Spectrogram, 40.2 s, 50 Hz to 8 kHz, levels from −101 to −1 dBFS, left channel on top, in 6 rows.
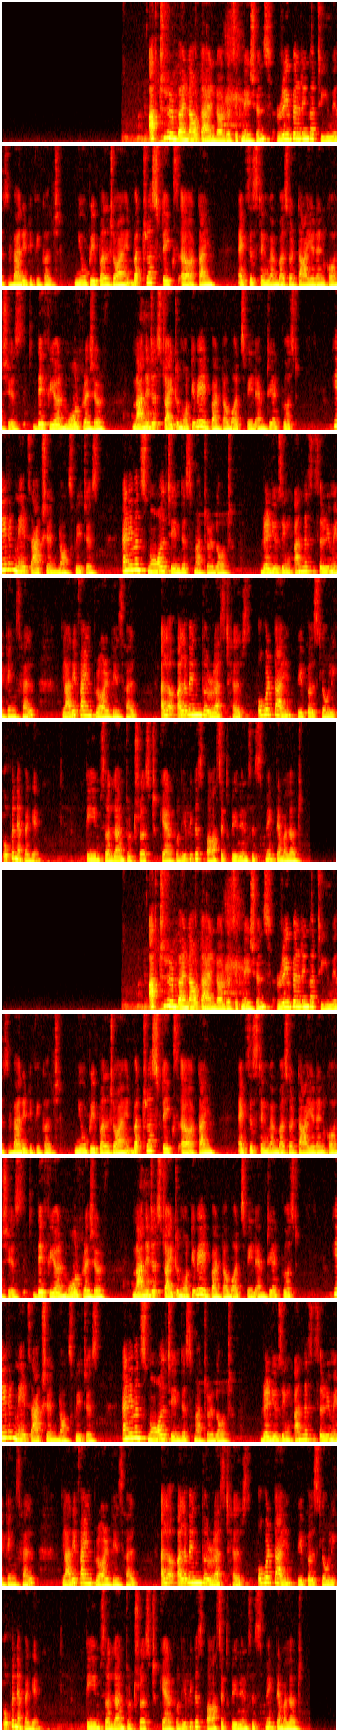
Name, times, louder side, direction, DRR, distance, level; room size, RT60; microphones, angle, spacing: voice 1, 2.7-7.8 8.2-11.0 11.4-13.8 14.0-15.5 16.0-19.2 20.0-22.0 22.5-24.7 25.3-27.5 28.0-29.5 30.0-34.3 35.2-39.5, equal, ahead, 0.5 m, -26 dB
5.5 x 3.3 x 2.7 m
head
